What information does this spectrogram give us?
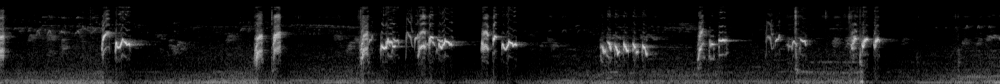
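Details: Sooty-headed bulbul singing for luring: clipped chirps and brief bubbly warbles in uneven groups, several quick notes packed together mid-phrase, over steady low background noise.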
